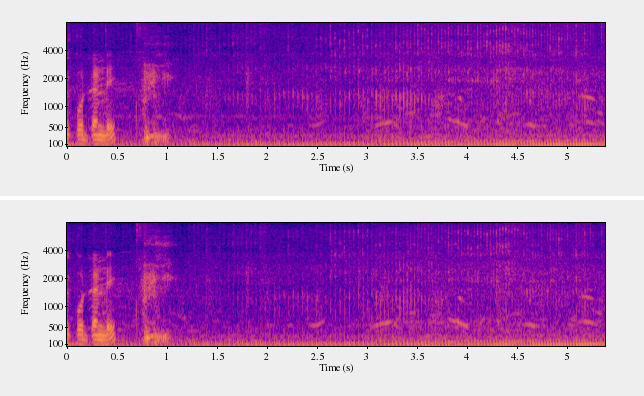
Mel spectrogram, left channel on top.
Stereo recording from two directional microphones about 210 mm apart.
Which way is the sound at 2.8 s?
55° left (ahead or behind).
